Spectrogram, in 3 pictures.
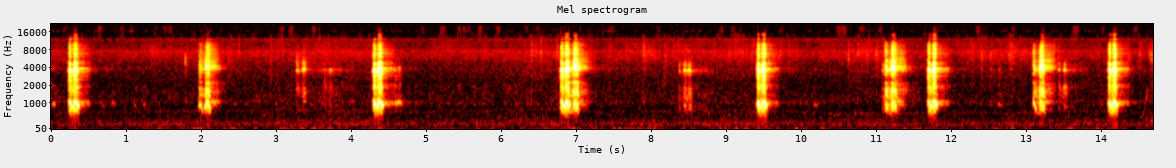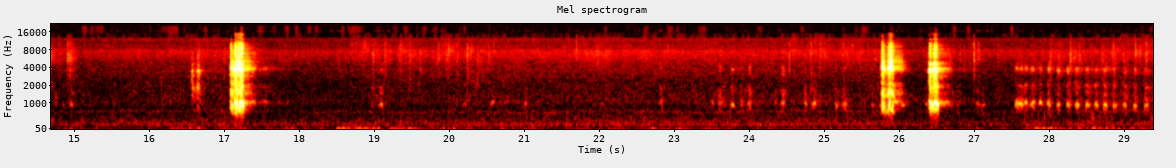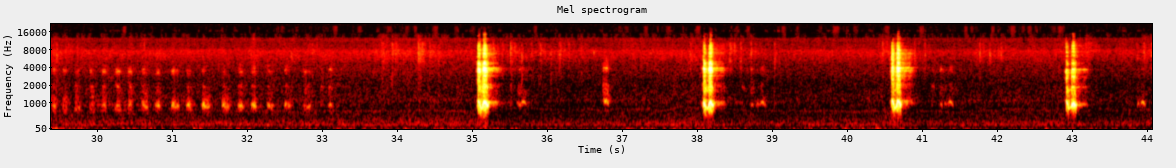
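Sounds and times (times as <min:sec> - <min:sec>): pheasant calls: 0:00.0 - 0:02.5, 0:03.2 - 0:04.9, 0:06.7 - 0:07.5, 0:08.3 - 0:10.4, 0:11.0 - 0:14.9, 0:16.5 - 0:17.8, 0:22.7 - 0:33.4, 0:35.0 - 0:35.9, 0:38.0 - 0:39.1, 0:40.6 - 0:41.6, 0:42.9 - 0:43.3.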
